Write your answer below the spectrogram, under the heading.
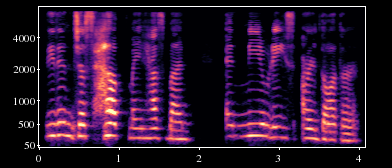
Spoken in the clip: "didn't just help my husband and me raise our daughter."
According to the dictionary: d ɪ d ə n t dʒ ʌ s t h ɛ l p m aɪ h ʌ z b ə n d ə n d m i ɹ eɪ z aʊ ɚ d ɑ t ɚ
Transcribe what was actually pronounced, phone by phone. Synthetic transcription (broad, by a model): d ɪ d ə n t dʒ ʌ s t h ɛ l p m aɪ h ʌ s b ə n d ə n d m i ɹ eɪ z aʊ ɚ d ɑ t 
